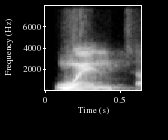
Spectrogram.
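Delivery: "Went" as one word, "wenta"; weak "tuh" tacked onto "Went"; reduced pronunciation. Shown as a demonstration. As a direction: blend it into a short "wenta". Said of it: "It's pronounced what?".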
